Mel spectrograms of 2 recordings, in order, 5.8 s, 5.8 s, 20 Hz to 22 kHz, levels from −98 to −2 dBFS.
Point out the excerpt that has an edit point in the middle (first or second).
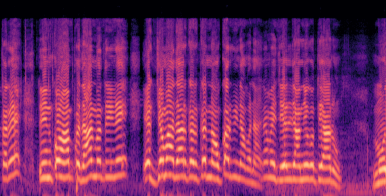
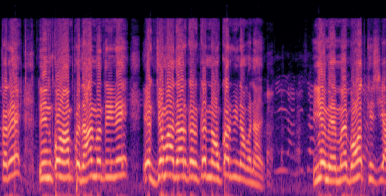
first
